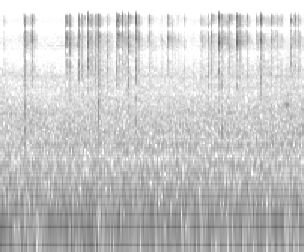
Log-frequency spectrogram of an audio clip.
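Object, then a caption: Laptop keyboard with plastic keys. Long nails type rapidly on a laptop keyboard with black plastic keycaps, making a quick run of light, bright clicks and taps. The clicks sit over a steady low hum, and the hands lift off the keys at the end.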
